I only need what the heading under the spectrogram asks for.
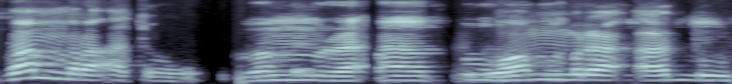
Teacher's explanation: واؤ کو میم میں ملائیں گے، الف سائلنٹ ہے، یہ الف نہیں پڑھیں گے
